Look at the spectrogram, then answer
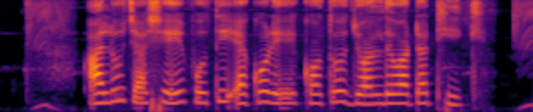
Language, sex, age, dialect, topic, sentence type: Bengali, female, 18-24, Rajbangshi, agriculture, question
